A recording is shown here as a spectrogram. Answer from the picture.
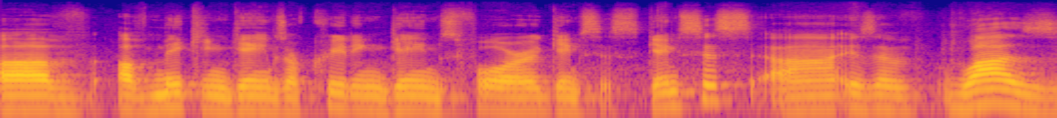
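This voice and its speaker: A fairly high-pitched man with a French Canadian accent and ordinary pitch variation. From Quebec. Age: 40s. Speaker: company executive. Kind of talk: workshop presentation. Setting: office event with live audience.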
